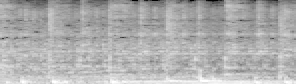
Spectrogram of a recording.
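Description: Street band's improvised drums, plastic pipes and buckets, playing a fast, driving dance beat over a deep bass line, with a held bass note in the second half.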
